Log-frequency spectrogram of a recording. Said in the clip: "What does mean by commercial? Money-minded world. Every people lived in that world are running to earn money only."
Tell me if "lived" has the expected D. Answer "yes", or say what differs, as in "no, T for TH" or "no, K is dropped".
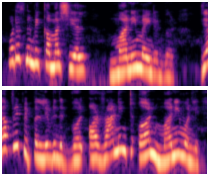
yes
